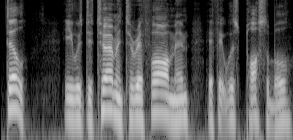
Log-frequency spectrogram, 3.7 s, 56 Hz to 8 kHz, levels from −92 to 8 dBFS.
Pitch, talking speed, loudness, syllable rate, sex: 120 Hz, 180 wpm, -19 LUFS, 5.8 syllables/s, male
